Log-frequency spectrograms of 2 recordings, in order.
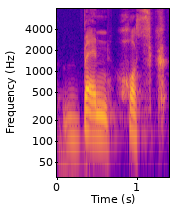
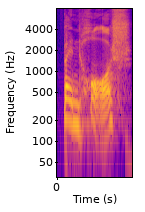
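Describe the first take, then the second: First: Said in the usual way. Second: Ben Hosh in a mock Cockney accent, pitched higher. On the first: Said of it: "I consider your name to be butchered". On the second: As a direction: do a cheeky Cockney take on the name, with Husk said as Hosh. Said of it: "the Cockney Arthur".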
